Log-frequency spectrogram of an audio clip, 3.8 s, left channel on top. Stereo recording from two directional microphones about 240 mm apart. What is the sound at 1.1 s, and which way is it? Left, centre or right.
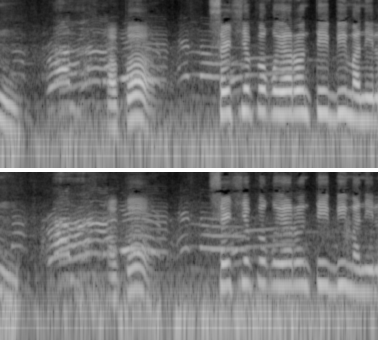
Speech, centre.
